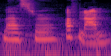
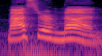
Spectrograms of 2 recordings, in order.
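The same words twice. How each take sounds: First: It is said at a normal, quieter volume. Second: It is said louder than before.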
